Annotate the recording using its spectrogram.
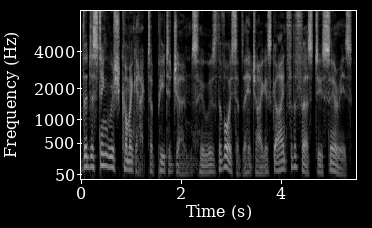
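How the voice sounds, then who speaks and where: An older man with an English accent presenting a scripted radio documentary in a measured, gently wry way. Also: deep voice, big pitch swings, breathy edge, no echo, clean studio sound, soft background music.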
